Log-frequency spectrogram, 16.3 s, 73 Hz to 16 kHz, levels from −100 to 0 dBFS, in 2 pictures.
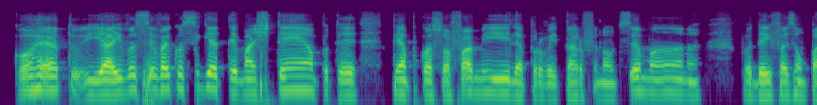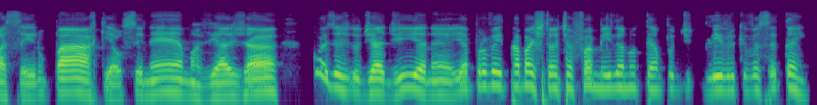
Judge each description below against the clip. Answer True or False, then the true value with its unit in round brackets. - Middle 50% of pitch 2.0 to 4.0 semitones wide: False (4.7 semitones)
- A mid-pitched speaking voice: True (145 Hz)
